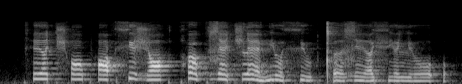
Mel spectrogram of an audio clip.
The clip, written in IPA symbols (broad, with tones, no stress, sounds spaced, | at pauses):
kʰ ɪ˧ ɐ̯ t͡ʃʰ ɔ˧ pʰ ɒ˧ ʔ xʲ ə˥˩ ʒ ɒ˧ k qʰ u˥˩ k z ɛ˥˩ t͡ʃ l ɛ˥˩ mʲ o˥˩ xʲ u˧˩˧ ʔ tʼ ə˧˩˧ z ɪ˧˩˧ ɐ̯ fʲ ə˧ lʲ o˧ ʔ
